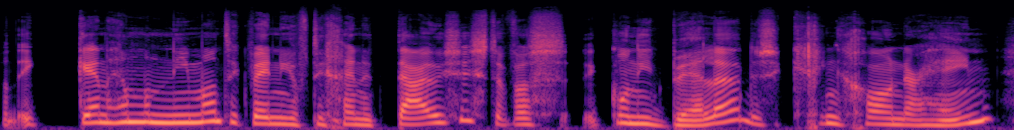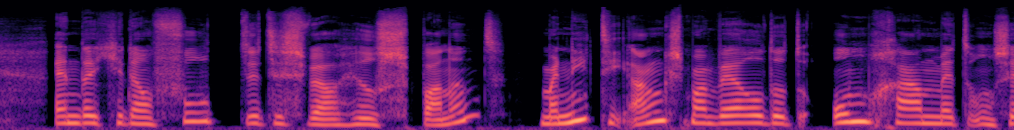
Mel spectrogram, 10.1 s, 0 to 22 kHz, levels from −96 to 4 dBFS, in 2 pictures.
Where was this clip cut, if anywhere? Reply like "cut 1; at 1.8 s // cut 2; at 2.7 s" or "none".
cut 1; at 5.3 s // cut 2; at 7.6 s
